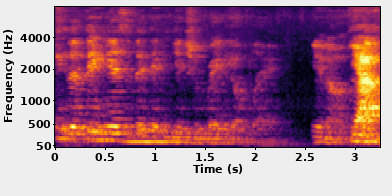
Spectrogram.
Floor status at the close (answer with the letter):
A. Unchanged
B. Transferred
A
